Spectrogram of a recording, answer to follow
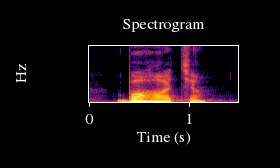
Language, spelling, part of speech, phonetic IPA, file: Ukrainian, багаття, noun, [bɐˈɦatʲːɐ], Uk-багаття.ogg
- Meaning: 1. bonfire 2. fire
